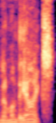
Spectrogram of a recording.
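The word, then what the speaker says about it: mnemonics: Pneumonics pronounced nomics named after the personification of memory in Greek mythology.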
